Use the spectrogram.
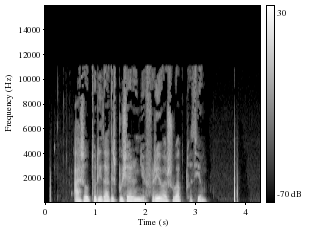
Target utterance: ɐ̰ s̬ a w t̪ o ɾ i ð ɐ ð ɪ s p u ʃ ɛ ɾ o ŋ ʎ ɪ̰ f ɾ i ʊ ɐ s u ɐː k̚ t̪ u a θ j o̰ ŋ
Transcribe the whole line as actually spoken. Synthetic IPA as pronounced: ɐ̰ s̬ a w t̪ o ɾ i ð a ð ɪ s p u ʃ ɛ ɾ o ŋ ʎ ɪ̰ f ɾ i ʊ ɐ s u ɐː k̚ t̪ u a θ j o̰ ŋ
